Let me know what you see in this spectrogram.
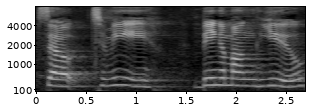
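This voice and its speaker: A woman speaks at a fairly high pitch with fairly even intonation. Room echo is audible. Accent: Canadian. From Canada, Ontario (Cambridge), Portuguese immigrant family. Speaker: event host, TV entertainment presenter. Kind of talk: closing remarks at gala. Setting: stage with audience at gala. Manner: loud.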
